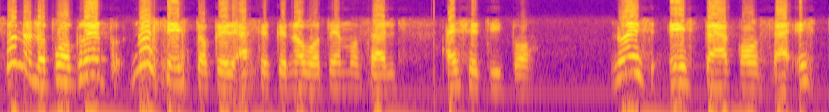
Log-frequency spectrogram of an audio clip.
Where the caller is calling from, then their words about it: Vicente López, Buenos Aires Province, Argentina; de Vicente López.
